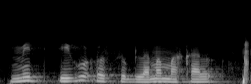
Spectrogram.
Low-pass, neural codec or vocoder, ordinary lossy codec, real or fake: 3.6 kHz; none; none; real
